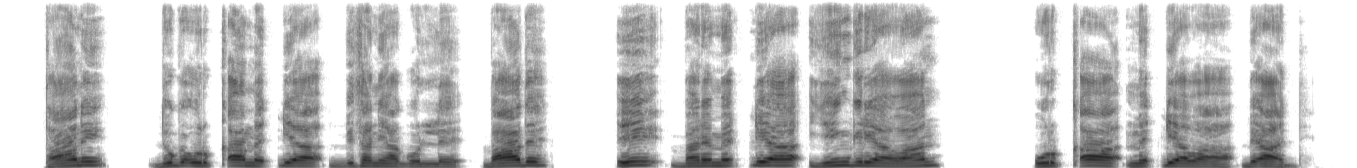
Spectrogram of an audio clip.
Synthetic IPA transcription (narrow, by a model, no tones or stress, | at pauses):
t̪aːnɪ | d̪ʊɡɛʊɾkʼːaːmɛɗːɪjaːbɪt̪ɐnɪjaːɡɔlːɛbaːd̪ɛ | ʔɪbɐɾɛmɛɗːɪjaːjɪŋɡɪɾɪjaːwaːn | ʔʊɾkʼːaːmɛɗːɪjaːwaːbɛʔaːd̪ɪ̥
